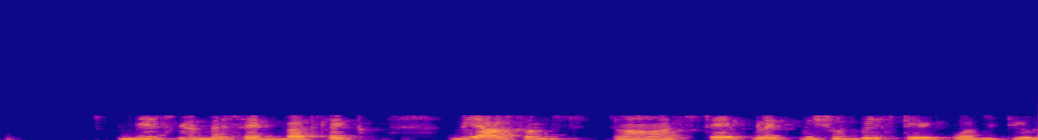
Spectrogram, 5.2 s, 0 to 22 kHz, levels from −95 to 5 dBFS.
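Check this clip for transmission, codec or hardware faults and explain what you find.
Two faults are present: codec damage across the whole recording and one short dropout near the end.

Throughout, the speech sounds muffled and slightly rough and synthetic, with nothing above 4 kHz and plainly audible coding damage. This is the iLBC codec, a narrowband VoIP coder that codes each short frame independently. The sound fits its 15.2 kbps mode with 20 ms frames.

From 4.84 to 4.89 s, the speech briefly turns into a held, faintly buzzy sound before returning cleanly. This is a lost iLBC frame: about 20 ms of data went missing, and the decoder filled the gap by repeating the last pitch cycle mixed with noise.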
